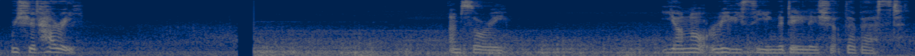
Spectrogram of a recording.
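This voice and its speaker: A woman's voice: medium pitch, background noise, close to an everyday voice. An actress voicing a shy young female elf mage in a video game, nervous, apologetic and prone to rambling.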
